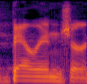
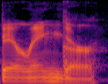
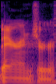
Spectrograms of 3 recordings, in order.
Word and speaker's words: Behringer: And it is Behringer, not Beeringer. Yeah. Whatever you want. I've heard it spelled both ways. I mean, the Germans pronounce it Behringer, so I'm just saying.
